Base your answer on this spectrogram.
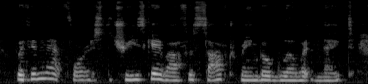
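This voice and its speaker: Quietly, a woman speaks at a moderate pace and medium pitch with fairly even intonation. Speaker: amateur storyteller. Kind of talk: fantasy story reading.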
